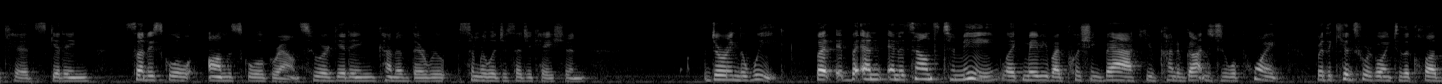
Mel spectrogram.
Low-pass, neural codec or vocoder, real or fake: 7.2 kHz; none; real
